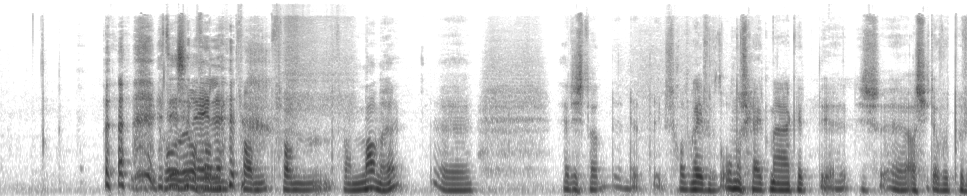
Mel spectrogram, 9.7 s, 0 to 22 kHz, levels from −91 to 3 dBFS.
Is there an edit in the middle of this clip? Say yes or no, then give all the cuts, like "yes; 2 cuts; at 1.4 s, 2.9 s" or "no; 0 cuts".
yes; 1 cut; at 1.0 s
